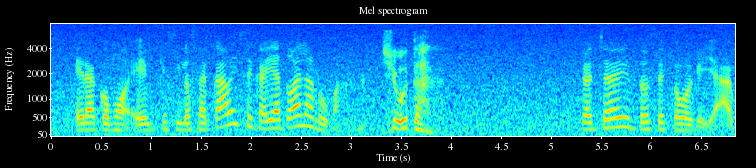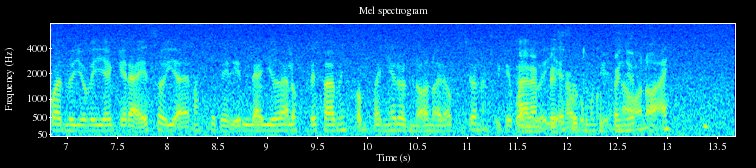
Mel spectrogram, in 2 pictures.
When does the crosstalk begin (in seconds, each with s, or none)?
11.5 s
